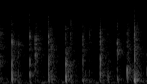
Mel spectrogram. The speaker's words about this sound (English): Thank you. Let's give him a clap.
